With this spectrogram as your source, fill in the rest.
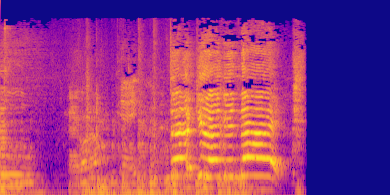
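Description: An acoustic guitar strums.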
